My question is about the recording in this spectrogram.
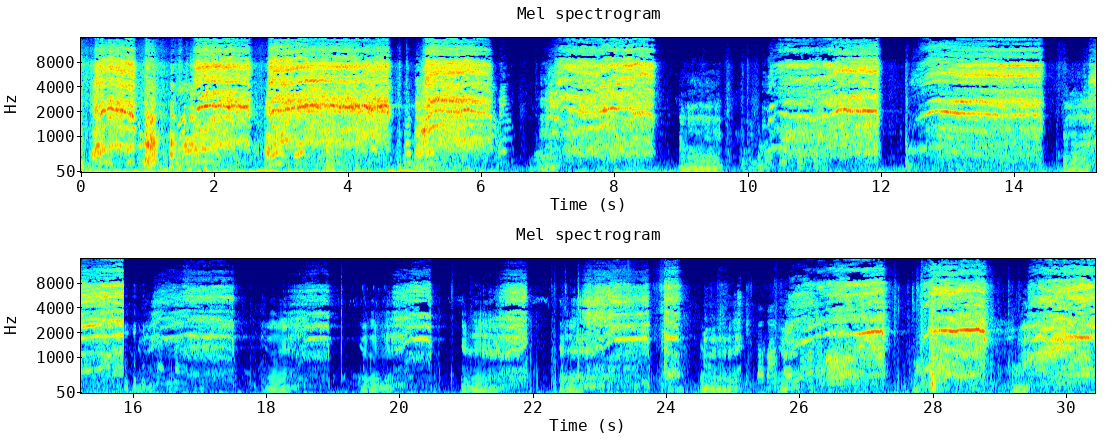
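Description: A domestic pig squealing in distress as it is caught and held by people, long loud squeals one after another with short breaks. The squeals are loudest for the first several seconds, then come weaker and shorter.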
